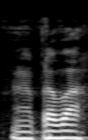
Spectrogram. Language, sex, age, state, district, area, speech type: Dogri, male, 60+, Jammu and Kashmir, Udhampur, rural, spontaneous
